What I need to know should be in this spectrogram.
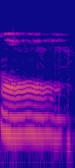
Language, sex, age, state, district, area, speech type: Assamese, male, 45-60, Assam, Jorhat, urban, spontaneous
